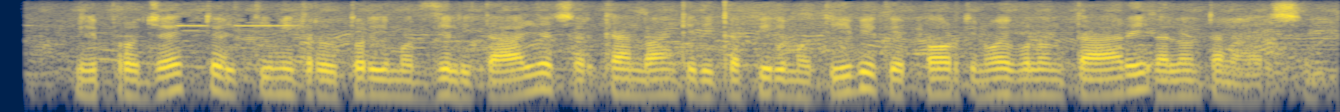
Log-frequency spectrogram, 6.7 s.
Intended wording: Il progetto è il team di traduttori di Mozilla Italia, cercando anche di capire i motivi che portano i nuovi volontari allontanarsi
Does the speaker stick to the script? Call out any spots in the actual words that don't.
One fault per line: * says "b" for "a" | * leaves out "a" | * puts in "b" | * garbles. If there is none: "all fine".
all fine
